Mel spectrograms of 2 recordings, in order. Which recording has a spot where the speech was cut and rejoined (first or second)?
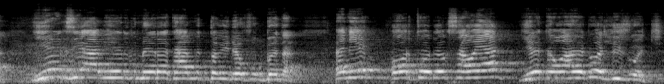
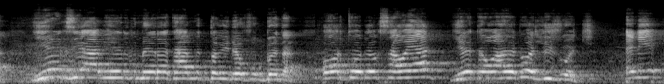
second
